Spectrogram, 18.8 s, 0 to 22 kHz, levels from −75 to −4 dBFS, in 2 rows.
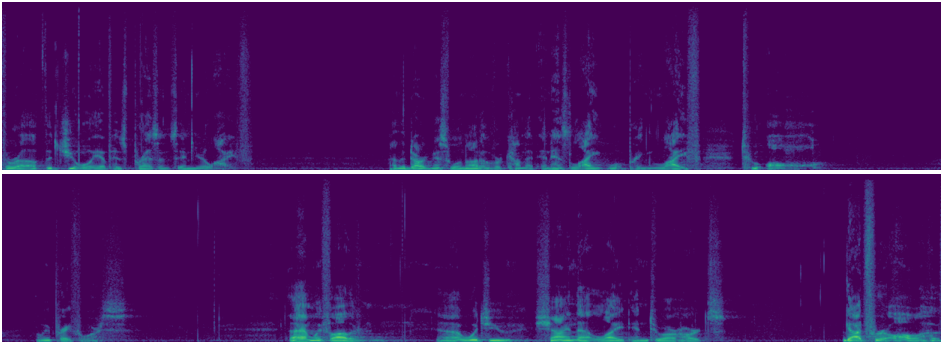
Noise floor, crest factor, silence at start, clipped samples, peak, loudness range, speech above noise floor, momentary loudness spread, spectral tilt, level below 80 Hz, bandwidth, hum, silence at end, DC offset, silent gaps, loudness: -65 dBFS; 24 dB; 0 s; under 0.1%; -10 dBFS; 11 LU; 33 dB; 18 LU; -5.5 dB/octave; -90 dBFS; over 20 kHz; none; 0 s; under 0.1%; none; -33 LUFS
